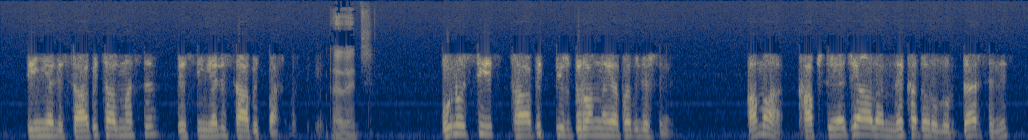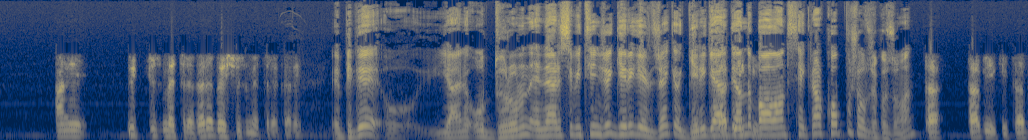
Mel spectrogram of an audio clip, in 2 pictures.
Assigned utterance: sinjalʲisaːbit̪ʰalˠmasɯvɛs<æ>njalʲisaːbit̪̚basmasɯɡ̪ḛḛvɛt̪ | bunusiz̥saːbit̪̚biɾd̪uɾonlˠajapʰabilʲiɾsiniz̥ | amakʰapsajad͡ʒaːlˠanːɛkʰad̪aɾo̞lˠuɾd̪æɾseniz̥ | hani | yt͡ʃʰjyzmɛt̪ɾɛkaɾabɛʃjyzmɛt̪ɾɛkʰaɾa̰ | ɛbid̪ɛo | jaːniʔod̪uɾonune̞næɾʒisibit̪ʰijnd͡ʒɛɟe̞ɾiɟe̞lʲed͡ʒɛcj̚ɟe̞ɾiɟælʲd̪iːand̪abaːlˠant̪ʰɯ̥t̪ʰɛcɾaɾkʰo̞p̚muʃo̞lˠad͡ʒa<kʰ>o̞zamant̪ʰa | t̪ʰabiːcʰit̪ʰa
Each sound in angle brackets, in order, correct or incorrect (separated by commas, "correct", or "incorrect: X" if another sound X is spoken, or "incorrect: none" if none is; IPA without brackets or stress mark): incorrect: i, incorrect: k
